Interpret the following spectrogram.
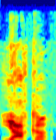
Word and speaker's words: Jakob: Yes, that is pronounced Jakob. His first name is pronounced Jakob.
